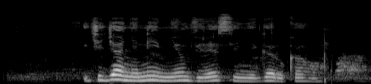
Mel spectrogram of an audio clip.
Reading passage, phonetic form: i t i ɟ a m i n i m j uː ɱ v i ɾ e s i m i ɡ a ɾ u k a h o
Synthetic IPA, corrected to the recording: i c i ɟ a ɲ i n i m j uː ɱ v i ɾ e s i ɲ i ɡ a ɾ u k a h o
